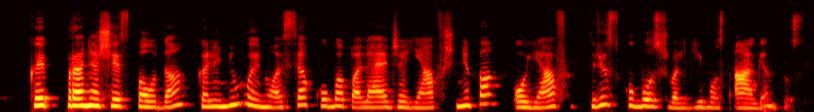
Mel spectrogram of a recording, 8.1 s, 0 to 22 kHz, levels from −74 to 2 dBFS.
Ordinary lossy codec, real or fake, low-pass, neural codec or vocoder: AAC, 64 kbps; fake; 14.4 kHz; autoencoder, 48 kHz, 32 numbers a frame, DAC-VAE, trained on Japanese speech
